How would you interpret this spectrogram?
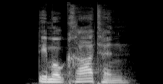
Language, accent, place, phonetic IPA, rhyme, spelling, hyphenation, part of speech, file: German, Germany, Berlin, [demoˈkʁaːtɪn], -aːtɪn, Demokratin, De‧mo‧kra‧tin, noun, De-Demokratin.ogg
- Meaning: a female democrat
